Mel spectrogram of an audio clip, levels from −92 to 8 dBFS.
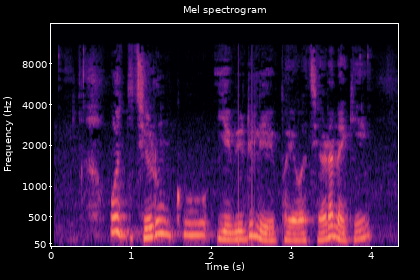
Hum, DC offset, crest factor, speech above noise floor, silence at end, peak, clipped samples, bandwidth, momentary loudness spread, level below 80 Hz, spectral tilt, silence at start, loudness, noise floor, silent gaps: none; under 0.1%; 14 dB; 24 dB; 0.35 s; -8 dBFS; under 0.1%; 11.5 kHz; 9 LU; -52 dBFS; -7 dB/octave; 0.45 s; -22 LUFS; -45 dBFS; none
